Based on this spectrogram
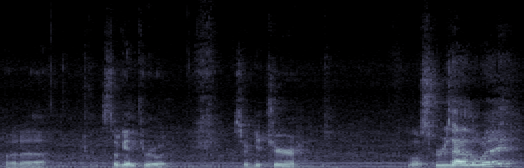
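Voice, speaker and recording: Man, nasal and stuffed-up, relaxed how-to talk, middle pitch, faint background hum. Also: normal speed. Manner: relaxed, step-by-step, with frequent ums and uhs. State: sick, congested. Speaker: mechanic demonstrating a repair. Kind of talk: casual how-to demonstration.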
